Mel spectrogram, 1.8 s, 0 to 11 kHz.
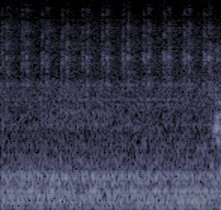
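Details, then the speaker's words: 1997 Mercedes S500 Coupe (W140) after Blue Devil head gasket sealer treatment, at operating temperature about 6-7 minutes after start: steady idle with light regular quick tick, clearly from left side of engine; cause unknown. "It sounds a little ticky, a little ticky-tacky. We are about 6 minutes in. I started this 2 minutes later, so we're 6 minutes, almost 7 minutes in. It is up to operating temperature now. Whatever that ticking is definitely from the left side of the engine."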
